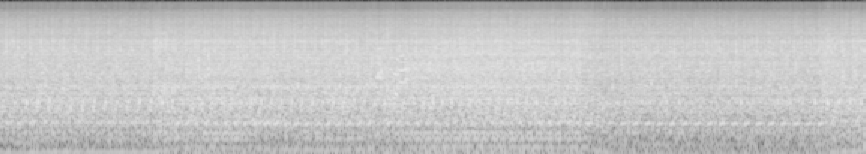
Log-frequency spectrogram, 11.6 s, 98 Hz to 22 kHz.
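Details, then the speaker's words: 1973 Mack R700 with Mack 865 V8 diesel, first run in 20 years after injection pump rack repair: loud, slightly uneven idle with heavy clatter, smoky; rough idle after long storage. "that just a little smokey smoke stage when I let go that made me a little nervous dude we just smoked out everything oh she runs man that's been a long time coming"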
